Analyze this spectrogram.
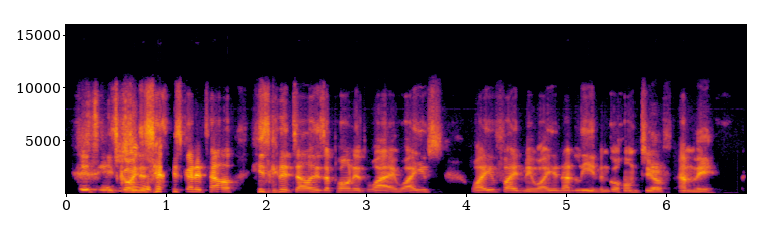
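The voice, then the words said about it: Put-on Russian accent. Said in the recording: “if you want to say it with a Russian accent”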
